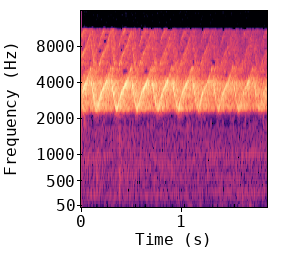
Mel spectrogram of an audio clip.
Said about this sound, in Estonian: et tekiks ettekujutus, mis siis juhtub, kui midagi nii ei lähe, nagu peab, antakse ka väike proov toimivast signalisatsioonist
